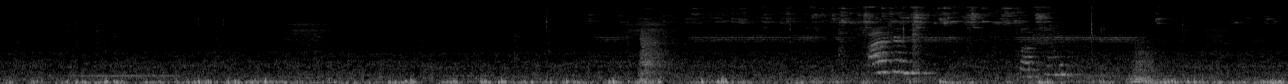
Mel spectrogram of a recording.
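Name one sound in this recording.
Knitting needles click and tap softly against each other.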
